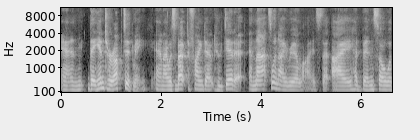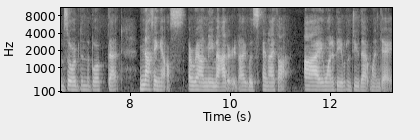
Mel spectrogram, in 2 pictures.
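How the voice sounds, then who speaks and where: The speaker has a Canadian accent and a flat, monotone intonation. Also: woman, very deep, low pitch for a woman, moderate pace, quiet background. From Canada (northern Ontario). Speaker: cozy mystery author. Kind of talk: casual chat.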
